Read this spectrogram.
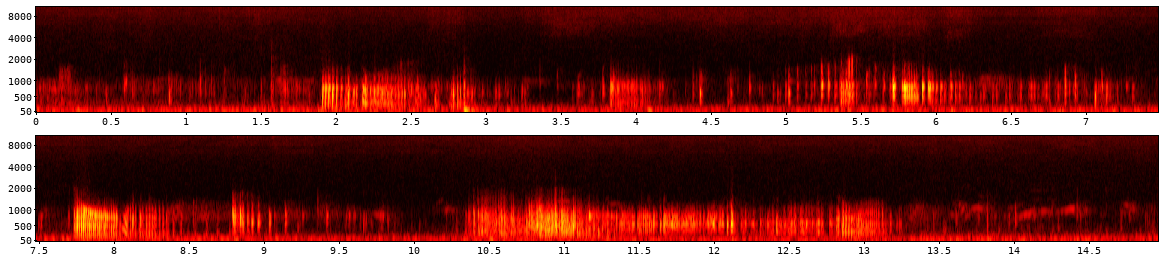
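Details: Low gurgling and rumbling bursts from an empty stomach, nothing eaten yet that day, over a steady low hum; ordinary hunger growling (borborygmi).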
